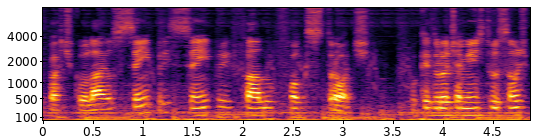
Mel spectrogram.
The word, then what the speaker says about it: Foxtrot: caso em particular pessoal apesar de na regra o correto se a pronúncia foxtrot não é raro você ouve pela família e brasil afora pessoa pronunciar apenas a primeira parte fox assim teoricamente isso não é correto mas muitas vezes os controladores e os pilotos também utilizam essa versão mais curta para digamos agilizar ainda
